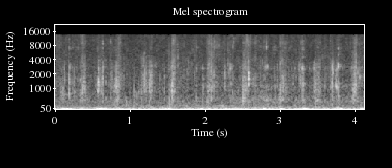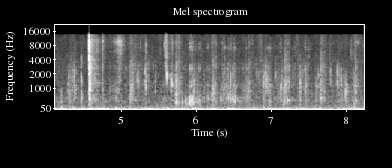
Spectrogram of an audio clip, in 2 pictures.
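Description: Close-miked chewing of a mouthful of stir-fried pork tripe, sundae and glass noodles wrapped in kimchi: a quick, uneven run of small mouth clicks, several a second. One sharp click about halfway through stands out as the loudest.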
